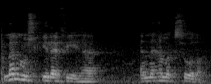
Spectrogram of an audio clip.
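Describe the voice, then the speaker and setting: A fast-talking male recitation teacher, his voice rather high and darkish with lively intonation, corrects a student during a lesson. He's instructive, quizzing the student and demonstrating slow, drawn-out words, and the recording has roomy echo, a distant mic, and faint noise.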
